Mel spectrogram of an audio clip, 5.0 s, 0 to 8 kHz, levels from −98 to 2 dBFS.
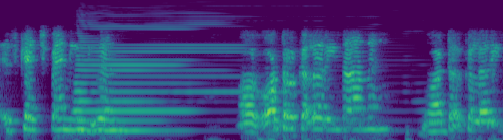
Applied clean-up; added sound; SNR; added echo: classical method WPE with log-MMSE.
